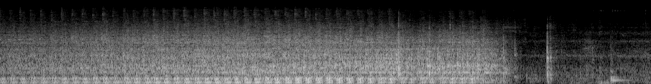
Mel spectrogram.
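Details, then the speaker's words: Rebuilt Arctic Cat 650 H1 ATV at first run after engine reinstall, carb not yet adjusted; steady, even single-cylinder beat of about three firings a second before a clean shutoff, running healthy with good oil pressure, though a clutch-cover oil leak was noted. "only that she runs good since they're not ido we haven't done any adjustment with the carb yet"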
